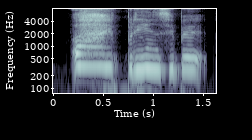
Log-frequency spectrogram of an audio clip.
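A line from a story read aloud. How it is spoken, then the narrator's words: Sighing. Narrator (Spanish): dijo suspirando otra vez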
